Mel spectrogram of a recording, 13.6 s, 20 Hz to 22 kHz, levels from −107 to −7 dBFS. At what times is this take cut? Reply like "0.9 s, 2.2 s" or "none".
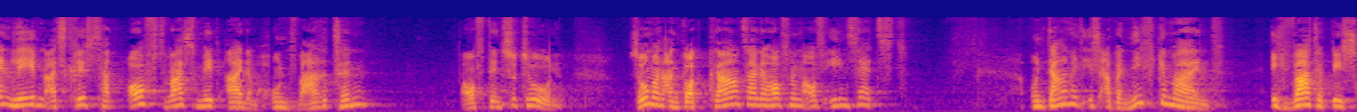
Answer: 2.7 s, 5.0 s, 7.1 s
